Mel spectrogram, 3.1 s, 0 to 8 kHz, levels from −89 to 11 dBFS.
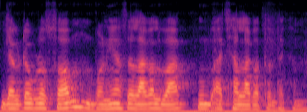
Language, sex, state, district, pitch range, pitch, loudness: Bhojpuri, male, Bihar, Muzaffarpur, 110-120 Hz, 115 Hz, -17 LUFS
